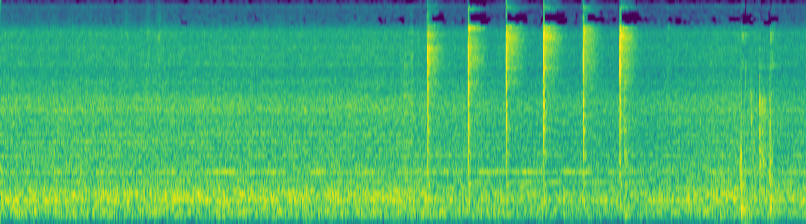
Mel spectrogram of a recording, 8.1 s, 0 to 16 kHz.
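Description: Six quick hammer taps about half a second apart on the cast-iron headstock of a 1941 South Bend lathe being taken apart, then two lighter knocks near the end, over a steady loud rushing noise.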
